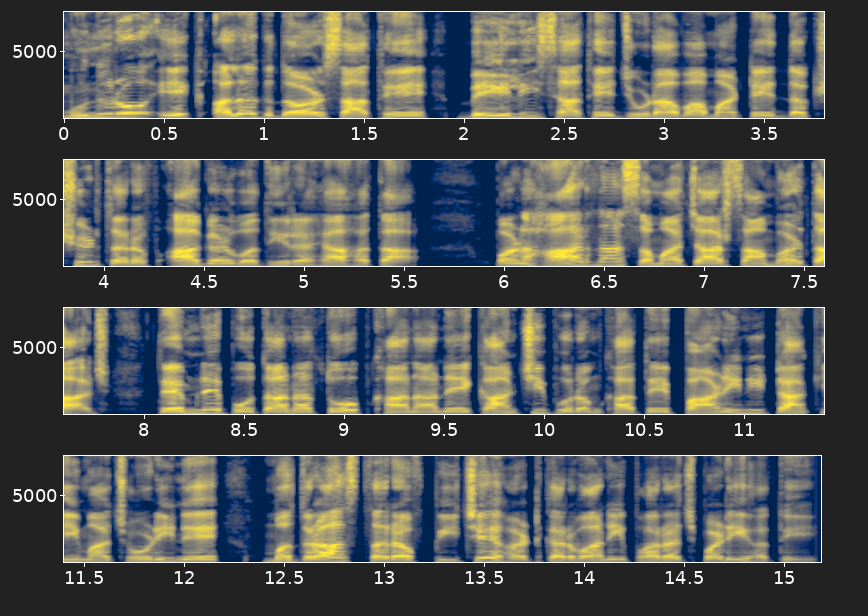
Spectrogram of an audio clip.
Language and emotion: Gujarati, neutral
